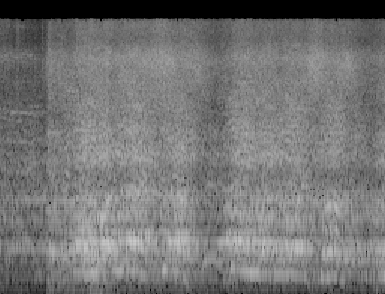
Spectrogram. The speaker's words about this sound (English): Don't care, do we? The fans that were booing are now cheering.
